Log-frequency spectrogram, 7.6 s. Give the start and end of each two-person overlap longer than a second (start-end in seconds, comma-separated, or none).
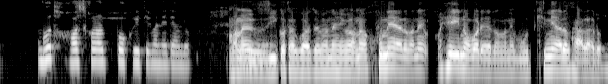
none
